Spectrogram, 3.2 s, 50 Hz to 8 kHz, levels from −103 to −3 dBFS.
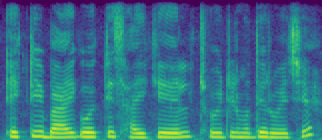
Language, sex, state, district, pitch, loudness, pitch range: Bengali, female, West Bengal, Alipurduar, 250 Hz, -14 LUFS, 240-260 Hz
